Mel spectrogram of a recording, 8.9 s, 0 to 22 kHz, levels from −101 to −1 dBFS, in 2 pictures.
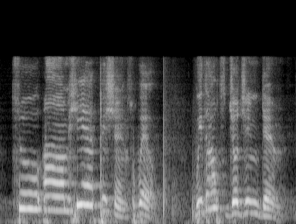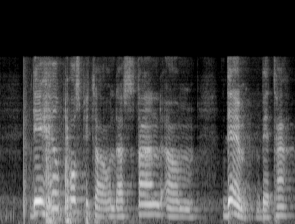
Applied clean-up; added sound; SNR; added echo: none; Fireworks; 20 dB; reverberation time 0.4 s.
